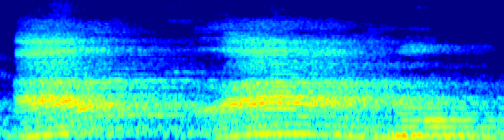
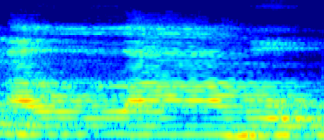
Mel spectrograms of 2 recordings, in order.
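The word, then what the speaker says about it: الله: Maka bacanya enggak lagi Allahu, tapi karena ditafkhim maka bacanya Allahu.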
